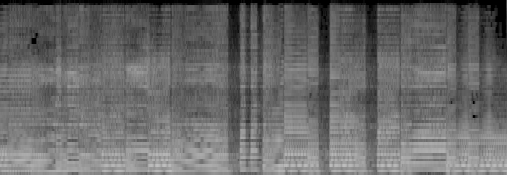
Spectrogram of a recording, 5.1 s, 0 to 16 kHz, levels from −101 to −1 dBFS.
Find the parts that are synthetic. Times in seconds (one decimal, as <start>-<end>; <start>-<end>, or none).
0.4-2.8; 3.4-4.5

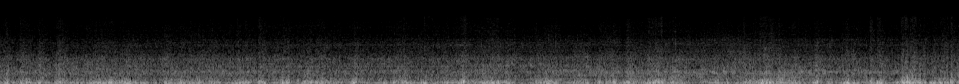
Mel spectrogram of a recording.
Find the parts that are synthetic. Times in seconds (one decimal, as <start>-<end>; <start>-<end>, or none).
1.1-1.7; 4.5-8.4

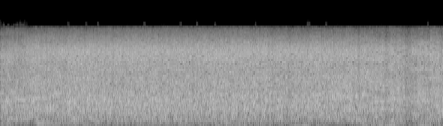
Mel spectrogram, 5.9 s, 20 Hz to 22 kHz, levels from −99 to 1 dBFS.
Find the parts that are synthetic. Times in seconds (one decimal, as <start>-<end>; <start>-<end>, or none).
0.0-0.9; 4.4-5.9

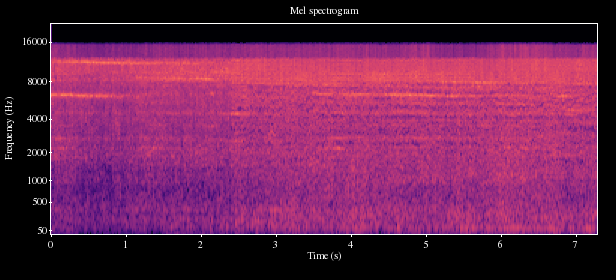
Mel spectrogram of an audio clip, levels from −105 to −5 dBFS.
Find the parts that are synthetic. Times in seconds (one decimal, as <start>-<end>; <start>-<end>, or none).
6.5-7.3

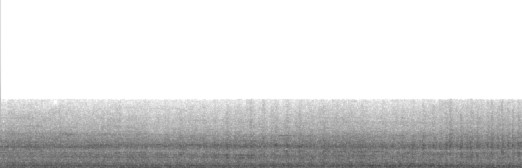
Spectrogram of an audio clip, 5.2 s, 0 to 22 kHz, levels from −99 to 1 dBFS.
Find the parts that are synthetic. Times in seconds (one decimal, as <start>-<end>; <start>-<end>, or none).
0.0-1.3; 4.4-5.2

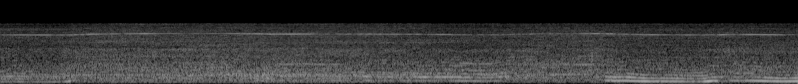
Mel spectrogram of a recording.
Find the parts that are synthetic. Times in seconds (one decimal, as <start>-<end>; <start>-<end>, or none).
2.4-3.8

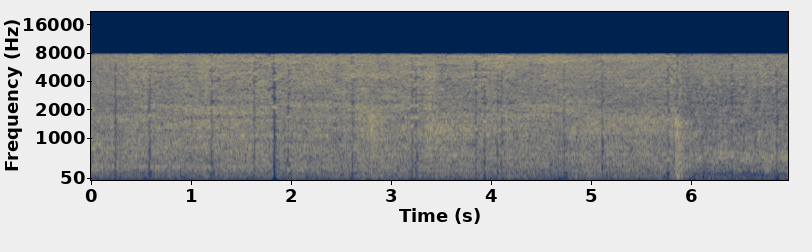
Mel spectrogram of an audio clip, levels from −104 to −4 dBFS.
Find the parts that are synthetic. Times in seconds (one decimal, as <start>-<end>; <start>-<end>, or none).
2.5-3.1; 4.6-5.7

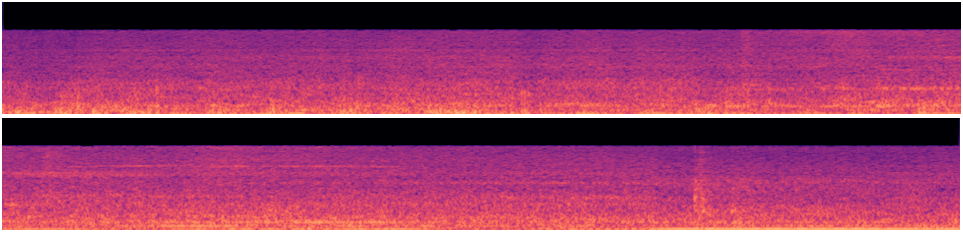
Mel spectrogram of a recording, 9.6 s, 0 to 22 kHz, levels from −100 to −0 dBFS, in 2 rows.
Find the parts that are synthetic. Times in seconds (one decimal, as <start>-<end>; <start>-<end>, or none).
0.0-4.4; 9.2-9.6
